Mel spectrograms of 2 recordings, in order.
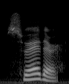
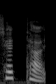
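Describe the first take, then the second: First: It is said with English-style pronunciation. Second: It is said with Korean-style pronunciation. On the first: "얘는 sweater" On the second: "한국말 쇠타"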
